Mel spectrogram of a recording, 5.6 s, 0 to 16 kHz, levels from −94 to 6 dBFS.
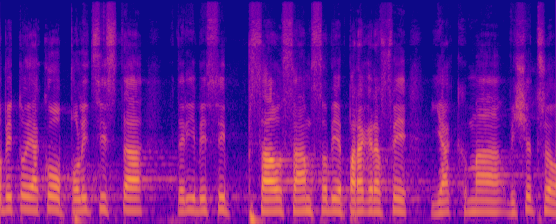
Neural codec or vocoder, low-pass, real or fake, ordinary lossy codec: none; 14.4 kHz; real; Opus, 32 kbps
